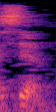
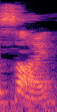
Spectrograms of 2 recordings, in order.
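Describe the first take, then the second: First: The word is said with a short 'ih' vowel. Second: The word is said with a long 'eye' vowel. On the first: The speaker calls it wrong. "notice I don't say sin. Don't say that. It's horrible" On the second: The speaker calls it right. "this is the sine"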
